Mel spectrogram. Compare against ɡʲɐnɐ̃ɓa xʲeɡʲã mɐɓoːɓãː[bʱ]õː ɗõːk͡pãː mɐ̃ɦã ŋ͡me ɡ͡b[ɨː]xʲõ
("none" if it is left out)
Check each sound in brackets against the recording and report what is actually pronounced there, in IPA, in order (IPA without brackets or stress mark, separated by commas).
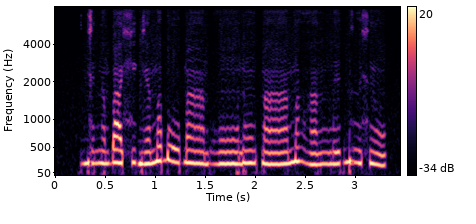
bʱ, ɨː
